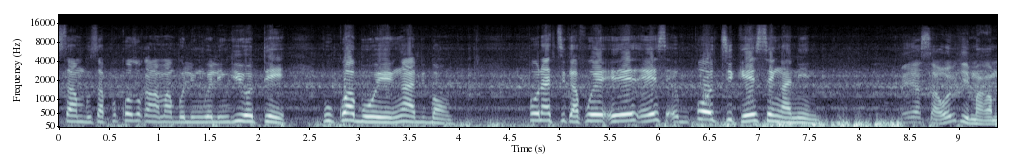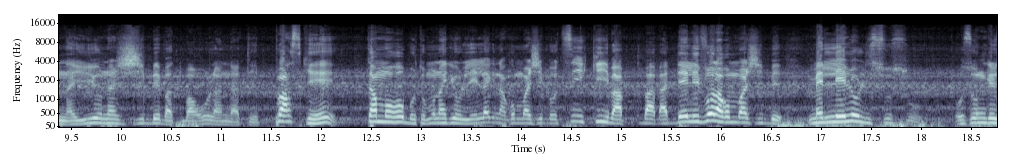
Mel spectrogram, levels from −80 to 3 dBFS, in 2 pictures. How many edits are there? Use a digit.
0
